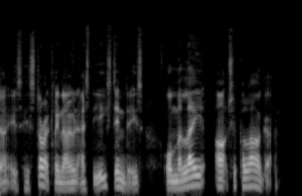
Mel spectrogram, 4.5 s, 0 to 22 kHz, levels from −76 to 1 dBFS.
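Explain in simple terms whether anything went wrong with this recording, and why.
The speech sounds swirly and hollow throughout, with blurred consonants, worse than one compression pass would cause: generation loss, likely from re-compressing it about four times.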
